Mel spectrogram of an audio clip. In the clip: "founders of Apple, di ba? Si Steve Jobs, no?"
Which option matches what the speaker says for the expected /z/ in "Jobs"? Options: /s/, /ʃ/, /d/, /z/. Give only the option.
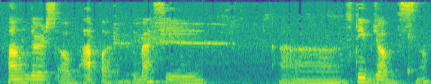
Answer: /s/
